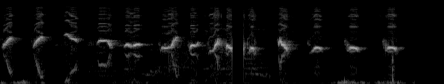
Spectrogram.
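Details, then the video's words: Persistently singing greater green leafbird from Banyuwangi: about a dozen loud, clear whistled notes at roughly three per second, varied sweeps ending in steady bright whistles, with soft low thumps. "Suara kicauan burung cucak ijo KTP Banyuwangi gacor"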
